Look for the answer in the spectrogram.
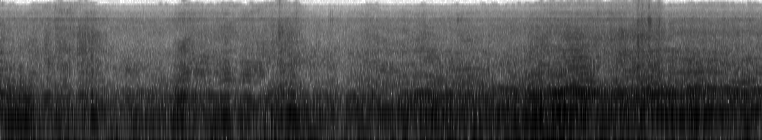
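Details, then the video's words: Honey bees droning at a rural backyard beehive, the hum gradually growing louder and slightly higher toward the end as bees move near, with a soft fluttering pulse in the low rumble. "Relax to the Sounds of Our Backyard Buzzing Beehive"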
